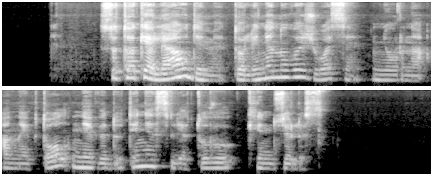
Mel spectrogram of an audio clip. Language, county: Lithuanian, Klaipėda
